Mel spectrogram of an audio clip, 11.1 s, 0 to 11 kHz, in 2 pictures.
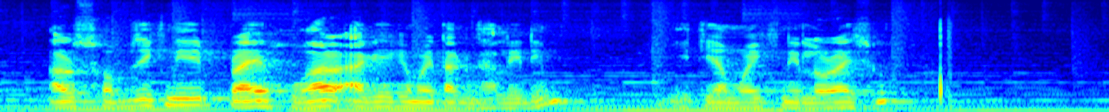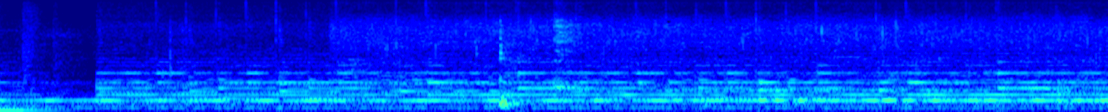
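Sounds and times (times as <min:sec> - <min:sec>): soft background music: 0:00.0 - 0:11.0
meat sizzling in oil: 0:06.8 - 0:11.0.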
